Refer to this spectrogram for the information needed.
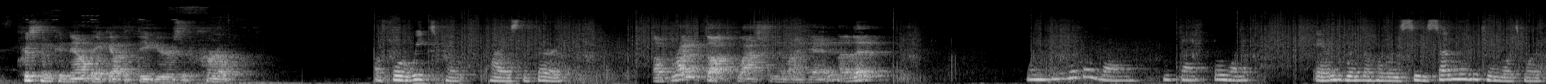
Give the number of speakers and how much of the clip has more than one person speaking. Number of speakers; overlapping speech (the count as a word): four, no overlap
